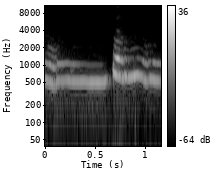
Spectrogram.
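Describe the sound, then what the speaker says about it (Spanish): A dog, played as a theatre sound effect, gives a couple of drawn-out whining whimpers, close and clear with a short break between them and no other sound. "se paró al oír los gemidos de un perro"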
